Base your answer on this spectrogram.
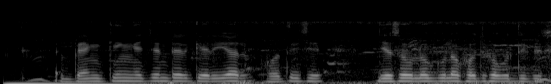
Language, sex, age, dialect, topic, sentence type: Bengali, male, 25-30, Western, banking, statement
